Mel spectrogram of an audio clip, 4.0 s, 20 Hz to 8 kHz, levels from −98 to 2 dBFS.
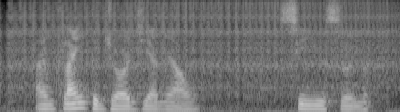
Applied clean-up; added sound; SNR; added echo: none; Coin (dropping); 10 dB; none.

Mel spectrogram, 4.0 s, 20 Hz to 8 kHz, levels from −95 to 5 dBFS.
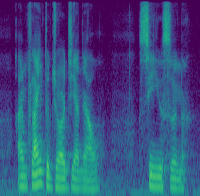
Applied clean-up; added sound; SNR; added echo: none; none; none; none.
